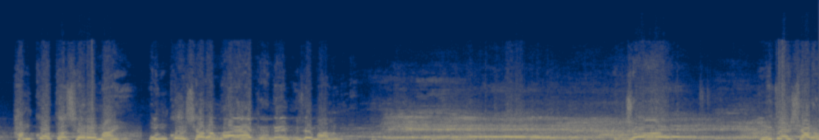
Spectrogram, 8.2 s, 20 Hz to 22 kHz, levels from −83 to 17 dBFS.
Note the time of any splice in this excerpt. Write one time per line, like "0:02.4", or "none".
0:01.3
